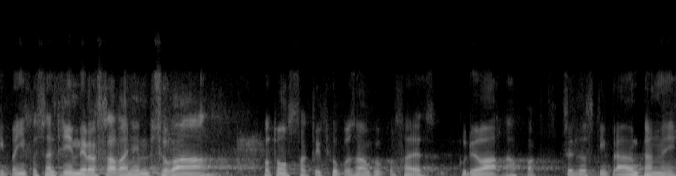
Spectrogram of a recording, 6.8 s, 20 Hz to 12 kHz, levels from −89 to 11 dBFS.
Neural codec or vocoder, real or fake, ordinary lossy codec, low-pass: codec, 16 kHz, 2 kbps, X-Codec, HuBERT features, trained on balanced general audio; fake; Opus, 24 kbps; 7.2 kHz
